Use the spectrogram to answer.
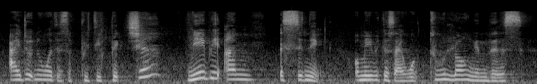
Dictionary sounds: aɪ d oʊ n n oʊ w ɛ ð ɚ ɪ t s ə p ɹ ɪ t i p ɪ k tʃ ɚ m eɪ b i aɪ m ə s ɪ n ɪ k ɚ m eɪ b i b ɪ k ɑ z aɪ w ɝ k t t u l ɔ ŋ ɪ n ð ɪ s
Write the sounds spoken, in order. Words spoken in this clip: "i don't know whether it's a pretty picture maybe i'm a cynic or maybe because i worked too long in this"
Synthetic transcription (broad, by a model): aɪ d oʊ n n oʊ w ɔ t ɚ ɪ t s ə p ɹ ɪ t i p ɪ k tʃ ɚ m eɪ b i aɪ m ə s ɪ n ɪ k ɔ m eɪ b i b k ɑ s aɪ w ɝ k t t u l ɔ ŋ ɪ n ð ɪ s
